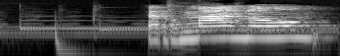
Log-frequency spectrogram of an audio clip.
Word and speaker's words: hermano: Si pronunciaste hola, huevo, hermano, alcohol. Bueno, felicitaciones, todo bien. La H en español no tiene un sonido, es muda. No importa dónde esté posicionada, simplemente no se pronuncia, excepto cuando hay una C delante de la H.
